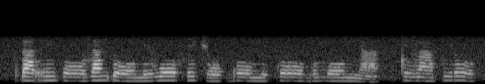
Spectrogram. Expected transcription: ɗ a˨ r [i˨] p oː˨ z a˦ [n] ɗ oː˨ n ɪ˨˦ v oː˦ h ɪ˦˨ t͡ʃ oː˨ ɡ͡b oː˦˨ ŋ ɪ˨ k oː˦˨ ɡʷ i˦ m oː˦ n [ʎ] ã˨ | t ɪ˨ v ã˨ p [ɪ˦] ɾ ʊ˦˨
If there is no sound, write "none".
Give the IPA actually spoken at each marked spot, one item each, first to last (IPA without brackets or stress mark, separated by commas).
ĩ˨, n, ɲ, i˦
